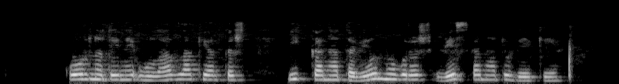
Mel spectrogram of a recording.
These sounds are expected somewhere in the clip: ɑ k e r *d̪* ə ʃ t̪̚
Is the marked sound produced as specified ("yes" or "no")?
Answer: no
